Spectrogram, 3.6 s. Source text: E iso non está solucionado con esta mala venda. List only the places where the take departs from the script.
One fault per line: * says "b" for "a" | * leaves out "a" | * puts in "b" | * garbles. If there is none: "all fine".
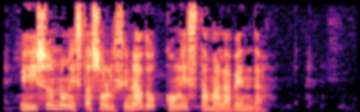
all fine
